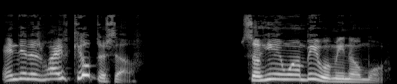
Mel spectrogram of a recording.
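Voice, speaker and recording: A man's voice: high-pitched, sing-song, a little fast, no room sound, clean studio sound, voice pushed up. A man voicing a young woman casually explaining her past to a date.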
